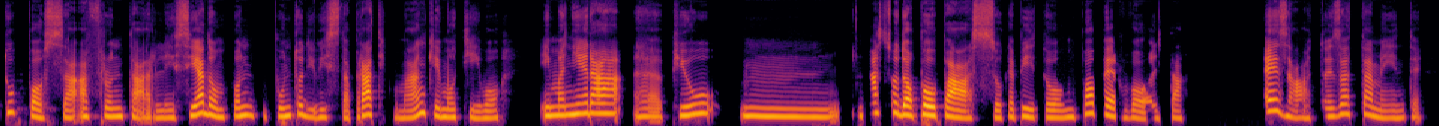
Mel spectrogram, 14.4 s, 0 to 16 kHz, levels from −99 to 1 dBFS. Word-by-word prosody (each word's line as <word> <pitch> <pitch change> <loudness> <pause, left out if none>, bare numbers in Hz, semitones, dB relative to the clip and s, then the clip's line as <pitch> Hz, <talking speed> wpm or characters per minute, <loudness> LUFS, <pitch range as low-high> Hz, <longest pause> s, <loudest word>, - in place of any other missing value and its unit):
tu 300 -1 -5
possa 175 -2 -1
affrontarli 200 -4 -2
sia 230 - +4
da 240 - +4
un 185 -3 0
pon 215 +2 0 0.2
punto 215 +4 0
di 190 -5 -2
vista 185 +2 -5
pratico, 235 -7 +1
ma 165 +1 -4
anche 270 -3 0
emotivo, 180 -3 -3 0.4
in 220 0 +4
maniera, 270 +4 +4
uhm, 100 0 -3
più 250 +5 +1 0.4
mhmm, 195 -3 0 0.3
passo 285 +1 -1
dopo 235 -1 +7
passo, 175 -3 +2
capito, 185 -2 -2
un 185 +2 -3
po' 270 +7 +2
per 225 -5 +2
volta. 165 0 -6 0.8
Esatto, 200 - -1
esattamente. 200 -7 -4
200 Hz, 120 wpm, -22 LUFS, 175-235 Hz, 0.8 s, dopo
